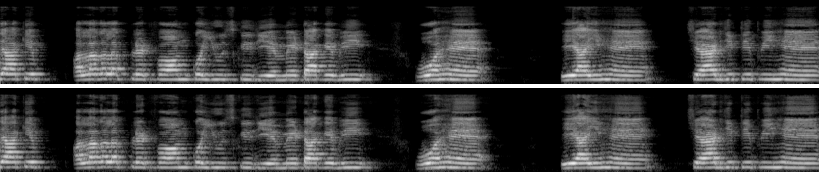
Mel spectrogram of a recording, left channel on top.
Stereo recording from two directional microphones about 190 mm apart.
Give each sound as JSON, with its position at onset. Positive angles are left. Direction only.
{"t": 0.0, "sound": "speech", "side_deg": 20}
